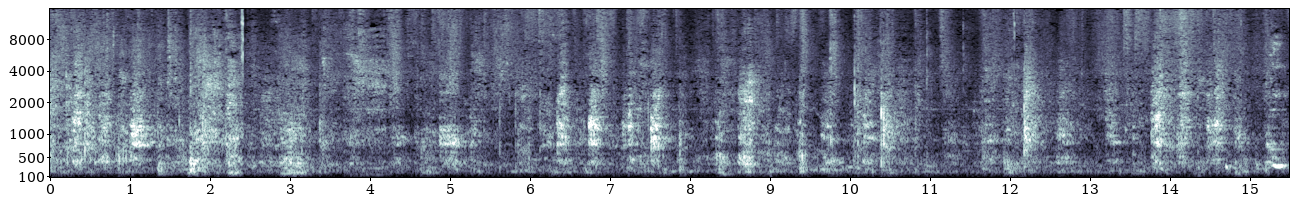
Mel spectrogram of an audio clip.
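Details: Rottweiler play-fighting with a person, giving short, rough bursts of barking and growly noise at irregular intervals, some in quick runs, over a steady background hiss.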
